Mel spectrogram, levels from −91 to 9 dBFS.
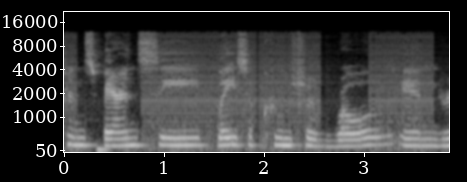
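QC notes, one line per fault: throughout: computer activity noise. Load changes in the computer are shifting the ground the audio circuit shares, which puts a buzzy, chirping pulse at around 150 Hz under the speech. It sits roughly 20 dB below the speech and follows the machine's activity rather than the talker.
1.91–3.47 s: repeated packet loss (robotic sound). Starting just after "plays a", packets go missing again and again, the longest hole about 29 ms. The decoder patches each hole by stretching the preceding sound, about 8% of this stretch, so the speech turns choppy and robotic with small pieces dropped.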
